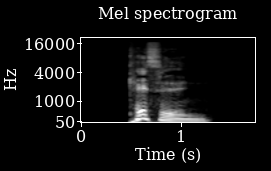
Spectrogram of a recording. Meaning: dative plural of Kessel
- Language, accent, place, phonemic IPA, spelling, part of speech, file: German, Germany, Berlin, /ˈkɛsl̩n/, Kesseln, noun, De-Kesseln.ogg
